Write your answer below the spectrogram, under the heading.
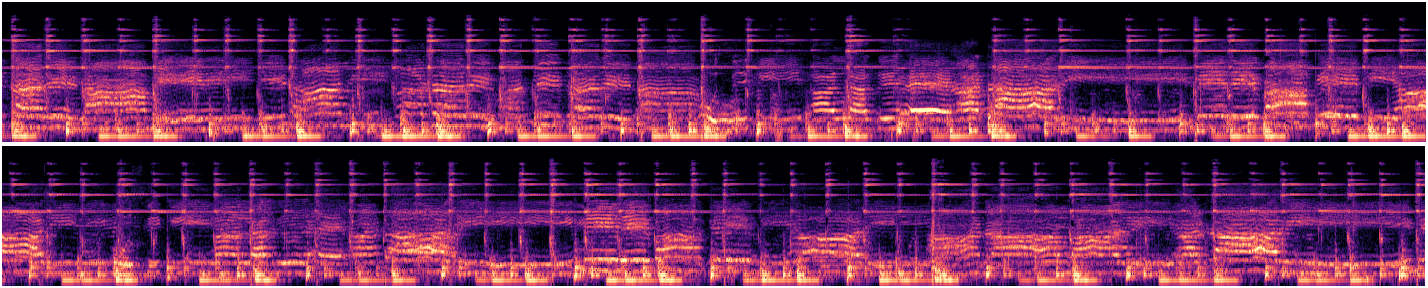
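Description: Hindi devotional bhajan sung to dholak accompaniment, the drum keeping a steady beat with a low stroke about once a second under the singing voice.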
